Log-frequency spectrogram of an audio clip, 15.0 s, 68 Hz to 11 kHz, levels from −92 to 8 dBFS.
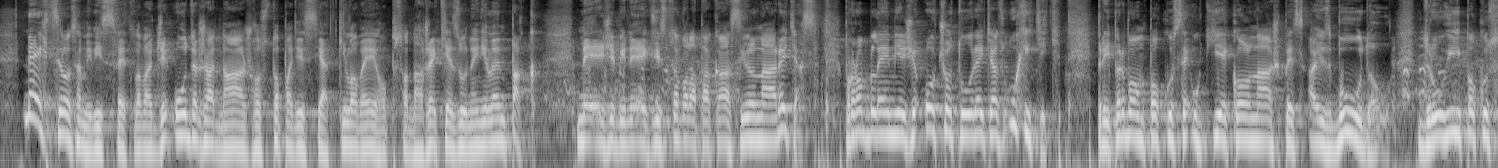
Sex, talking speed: male, 155 wpm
